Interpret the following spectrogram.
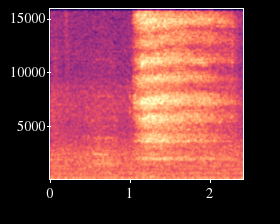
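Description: A soft breath out through the nose, a faint hiss starting about a second in, over a steady low room hum.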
